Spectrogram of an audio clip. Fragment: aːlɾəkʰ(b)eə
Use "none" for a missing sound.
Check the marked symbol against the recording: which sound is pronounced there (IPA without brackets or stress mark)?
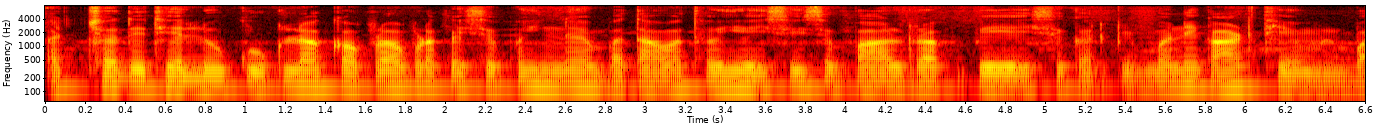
b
